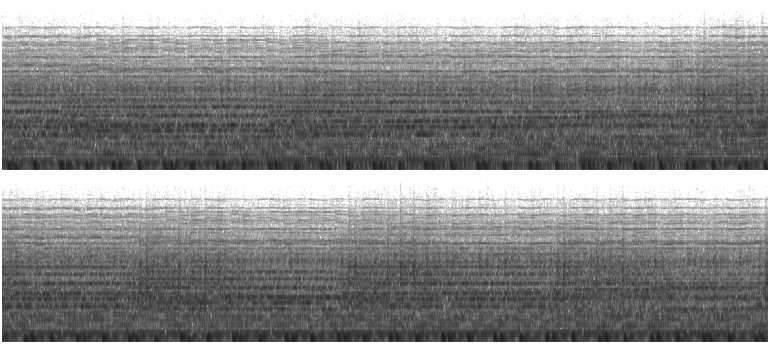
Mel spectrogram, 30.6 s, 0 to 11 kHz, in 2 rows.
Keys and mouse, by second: 3.9-5.5 drag, 22.5-24.3 drag, 25.5-27.4 drag, 26.9 right click.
